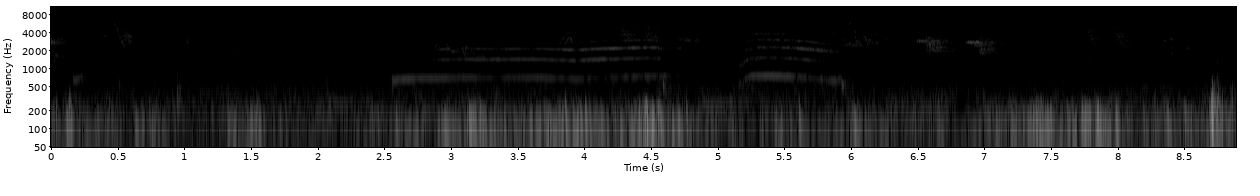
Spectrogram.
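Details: A cat gives two clear meows, the first long, flat and steady, the second shorter and falling, over low rumbling background noise.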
